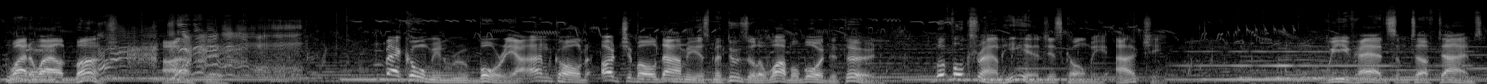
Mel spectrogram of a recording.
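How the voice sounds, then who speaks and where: Folksy weary village mayor for a game, slow and really swoopy, music behind. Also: male voice, lowish voice, wildly swooping pitch, full character voice. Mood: genial. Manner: folksy, rambling. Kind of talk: comic game character dialogue.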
